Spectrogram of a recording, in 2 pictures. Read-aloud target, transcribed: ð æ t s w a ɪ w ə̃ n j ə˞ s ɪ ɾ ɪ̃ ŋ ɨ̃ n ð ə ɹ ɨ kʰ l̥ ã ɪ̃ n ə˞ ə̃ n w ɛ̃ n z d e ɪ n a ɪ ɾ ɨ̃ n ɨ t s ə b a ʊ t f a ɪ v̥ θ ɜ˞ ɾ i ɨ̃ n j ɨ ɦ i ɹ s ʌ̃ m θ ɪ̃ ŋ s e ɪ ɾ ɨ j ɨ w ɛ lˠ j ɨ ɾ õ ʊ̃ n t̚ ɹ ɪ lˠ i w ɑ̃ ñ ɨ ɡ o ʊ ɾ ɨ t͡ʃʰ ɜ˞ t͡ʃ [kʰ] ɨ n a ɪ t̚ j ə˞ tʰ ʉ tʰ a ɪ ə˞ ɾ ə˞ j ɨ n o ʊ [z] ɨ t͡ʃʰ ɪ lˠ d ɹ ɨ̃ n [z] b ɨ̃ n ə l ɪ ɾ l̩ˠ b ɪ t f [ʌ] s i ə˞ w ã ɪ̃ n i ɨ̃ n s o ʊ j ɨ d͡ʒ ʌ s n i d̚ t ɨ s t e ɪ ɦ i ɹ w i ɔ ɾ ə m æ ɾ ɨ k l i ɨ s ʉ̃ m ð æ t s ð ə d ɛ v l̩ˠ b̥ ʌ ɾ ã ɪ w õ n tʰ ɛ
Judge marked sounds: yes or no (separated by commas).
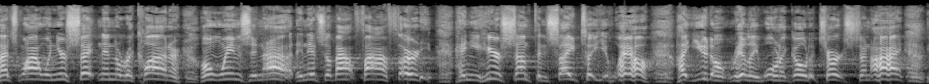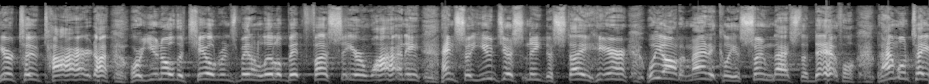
no, no, yes, yes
